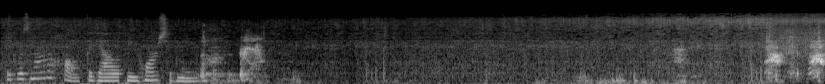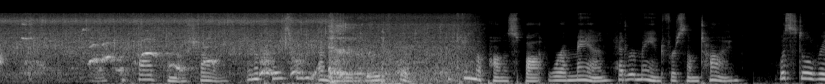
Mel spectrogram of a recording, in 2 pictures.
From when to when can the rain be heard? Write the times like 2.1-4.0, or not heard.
0.0-13.1.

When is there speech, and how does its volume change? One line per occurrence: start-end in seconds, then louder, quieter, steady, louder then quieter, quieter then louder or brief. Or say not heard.
0.0-2.2 brief
9.2-16.4 steady.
